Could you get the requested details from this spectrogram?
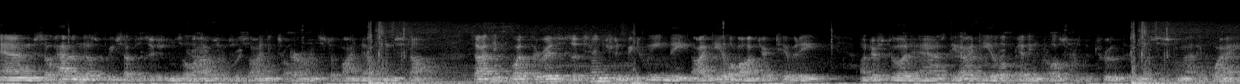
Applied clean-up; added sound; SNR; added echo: none; Car; 3 dB; reverberation time 0.9 s.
